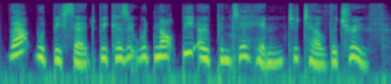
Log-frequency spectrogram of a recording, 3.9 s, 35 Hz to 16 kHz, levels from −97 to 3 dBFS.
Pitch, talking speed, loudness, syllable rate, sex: 220 Hz, 245 wpm, -19 LUFS, 5.2 syllables/s, female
